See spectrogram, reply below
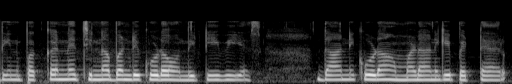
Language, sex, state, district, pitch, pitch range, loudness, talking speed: Telugu, female, Telangana, Hyderabad, 215 Hz, 210-220 Hz, -15 LUFS, 140 wpm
